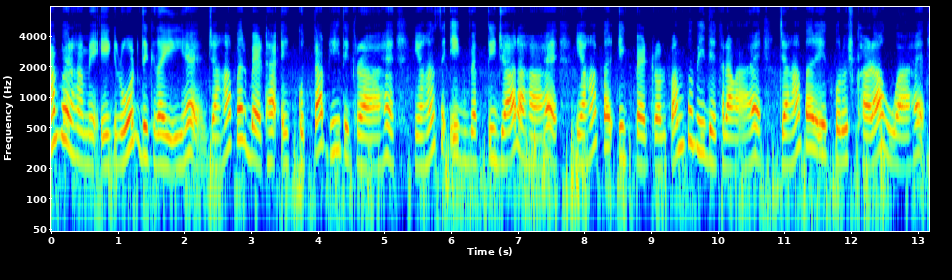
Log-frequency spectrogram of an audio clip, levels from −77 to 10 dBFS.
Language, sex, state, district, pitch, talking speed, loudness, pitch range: Chhattisgarhi, female, Chhattisgarh, Kabirdham, 230 Hz, 180 wpm, -16 LUFS, 210-270 Hz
